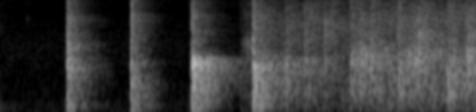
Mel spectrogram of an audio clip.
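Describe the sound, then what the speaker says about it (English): Clapping at a baseball play-by-play stream between the San Francisco Giants and New York Yankees: three sharp, separate claps close by, then a brief loose burst of applause from several hands. "A round of applause."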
